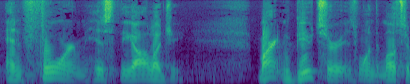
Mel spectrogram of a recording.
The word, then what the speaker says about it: Bucer: It was in Strasbourg that he met a man by the name of Martin Bucer, and this is pronounced Bucer rather than Bucer. So Bucer, it's like it's B-U-T-Z-E-R.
